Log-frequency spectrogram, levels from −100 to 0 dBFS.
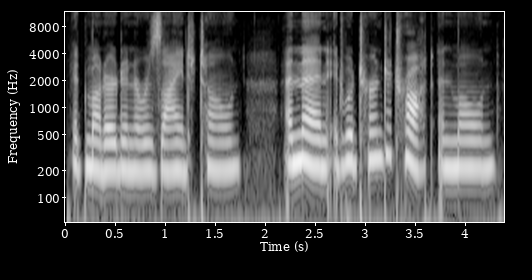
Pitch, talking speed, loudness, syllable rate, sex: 220 Hz, 205 wpm, -18 LUFS, 5.1 syllables/s, female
